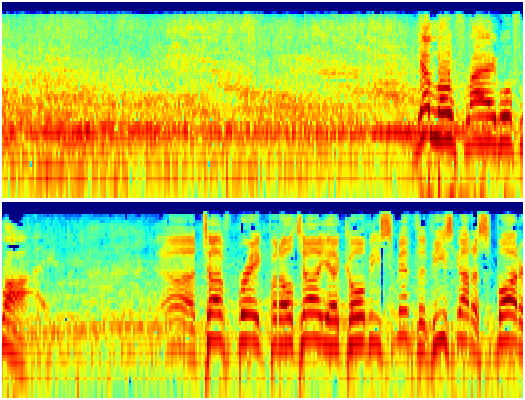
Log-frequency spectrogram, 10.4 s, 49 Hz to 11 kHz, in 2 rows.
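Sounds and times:
Bandolero race car engines droning on a track: 0:00.0 - 0:10.4
speech: 0:04.2 - 0:05.6, 0:07.0 - 0:10.4.

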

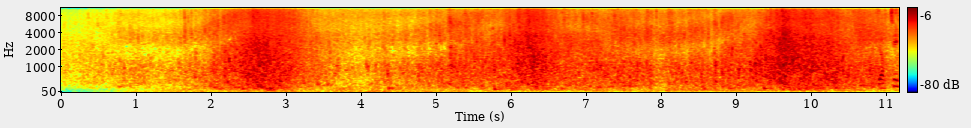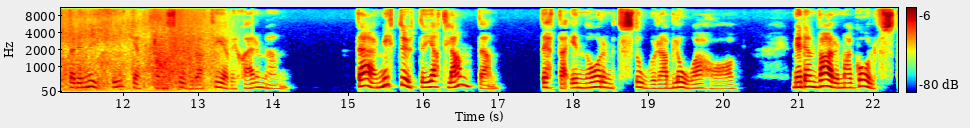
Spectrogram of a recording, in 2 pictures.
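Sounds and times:
wind: 0:00.0 - 0:13.3
ocean waves rolling and washing in: 0:00.0 - 0:13.4
speech: 0:11.1 - 0:14.3, 0:15.1 - 0:20.3, 0:21.0 - 0:22.3.

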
